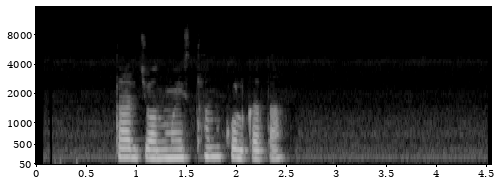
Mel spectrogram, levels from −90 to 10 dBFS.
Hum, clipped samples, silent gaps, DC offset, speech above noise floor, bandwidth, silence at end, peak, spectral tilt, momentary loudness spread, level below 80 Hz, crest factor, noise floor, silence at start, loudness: none; under 0.1%; none; under 0.1%; 35 dB; 2.8 kHz; 2.05 s; -8 dBFS; -12 dB/octave; 7 LU; -70 dBFS; 18 dB; -56 dBFS; 0.8 s; -23 LUFS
